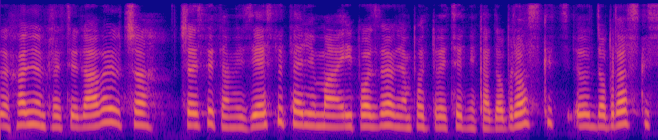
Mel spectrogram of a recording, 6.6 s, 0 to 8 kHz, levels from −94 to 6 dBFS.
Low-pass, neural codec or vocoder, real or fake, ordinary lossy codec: 7.2 kHz; autoencoder, 48 kHz, 32 numbers a frame, DAC-VAE, trained on Japanese speech; fake; none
